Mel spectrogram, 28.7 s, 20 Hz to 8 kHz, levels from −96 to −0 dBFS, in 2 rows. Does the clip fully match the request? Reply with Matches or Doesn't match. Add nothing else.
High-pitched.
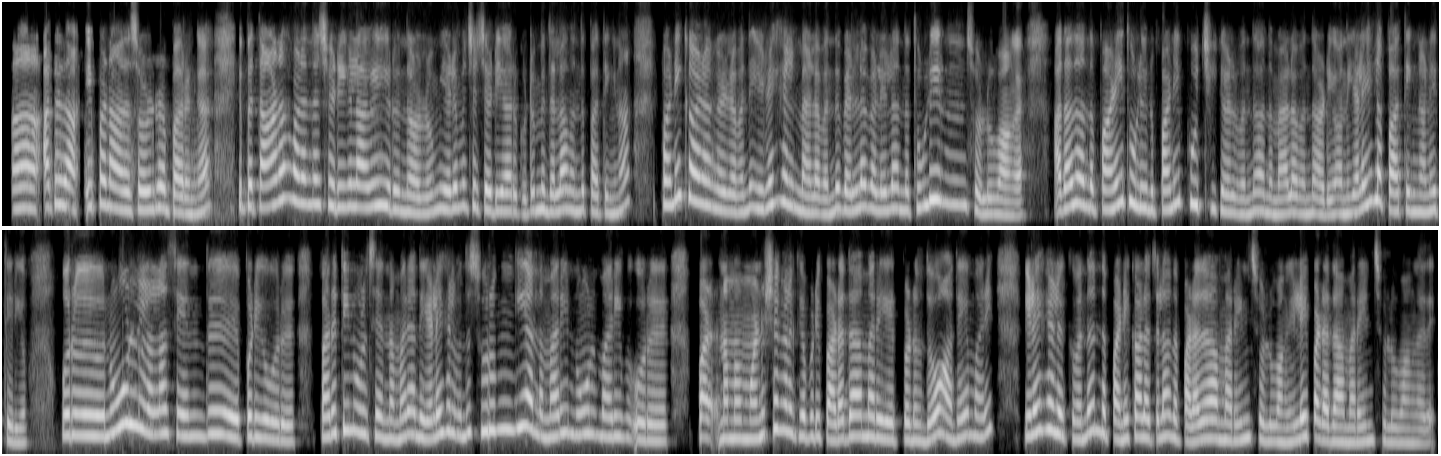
Matches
